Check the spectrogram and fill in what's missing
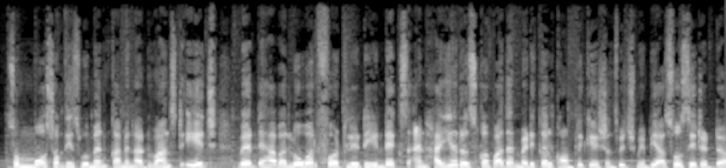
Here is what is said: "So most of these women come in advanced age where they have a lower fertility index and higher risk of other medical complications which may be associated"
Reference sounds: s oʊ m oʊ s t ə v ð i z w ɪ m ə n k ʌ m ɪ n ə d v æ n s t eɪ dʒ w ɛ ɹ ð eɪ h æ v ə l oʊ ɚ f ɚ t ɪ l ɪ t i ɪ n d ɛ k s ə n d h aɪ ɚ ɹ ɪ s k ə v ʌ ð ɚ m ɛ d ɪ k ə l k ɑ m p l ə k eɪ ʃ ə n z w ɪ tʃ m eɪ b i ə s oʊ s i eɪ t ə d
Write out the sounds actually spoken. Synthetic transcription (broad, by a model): s oʊ m oʊ s t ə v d i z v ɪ m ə n k ʌ m ɪ n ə d v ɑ n s t eɪ dʒ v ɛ ɹ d eɪ h æ v ə l oʊ ɚ f ɚ t ɪ l ɪ t i ɪ n d ɛ k s ə n d h aɪ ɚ ɹ ɪ s k ə v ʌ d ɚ m ɛ d ɪ k ə l k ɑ m p l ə k eɪ ʃ ə n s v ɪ tʃ m eɪ b i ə s oʊ s i eɪ t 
